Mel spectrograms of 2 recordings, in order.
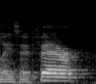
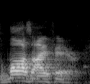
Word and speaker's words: laissez-faire: There's a new idea coming out called, now in French it's called laissez-faire, but if you're from the United States and you go to a class, I was first introduced, it was laissez-faire.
